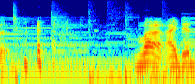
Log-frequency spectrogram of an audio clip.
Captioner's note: laughs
